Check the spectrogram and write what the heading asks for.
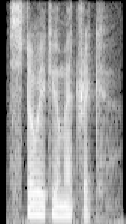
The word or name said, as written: stoichiometric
